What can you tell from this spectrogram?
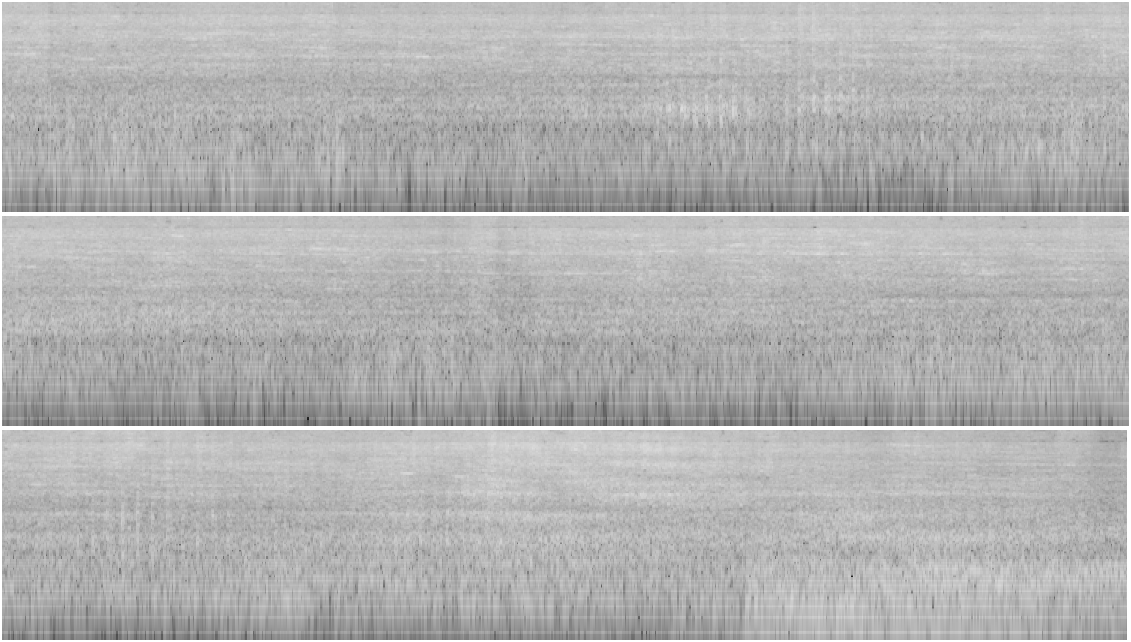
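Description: Union Pacific intermodal freight train's flatcars loaded with trailers and containers rolling past at close range: a steady rumble of steel wheels on rail. The low rumble grows louder in the last few seconds.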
